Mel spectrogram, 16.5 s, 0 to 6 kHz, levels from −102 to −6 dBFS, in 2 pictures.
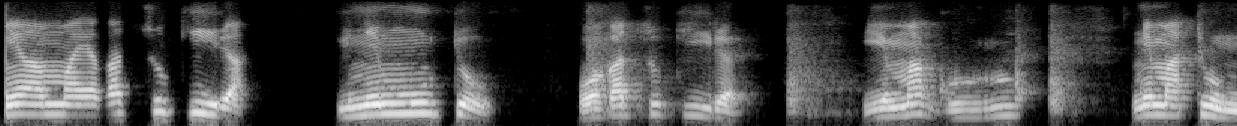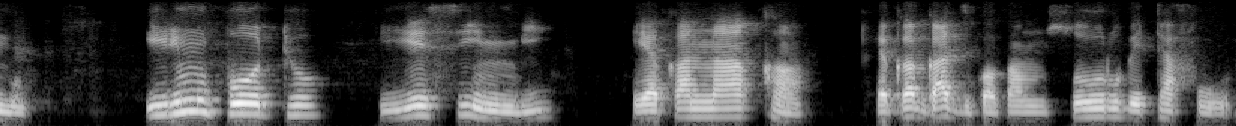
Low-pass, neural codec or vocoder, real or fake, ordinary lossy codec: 5.4 kHz; none; real; Opus, 24 kbps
